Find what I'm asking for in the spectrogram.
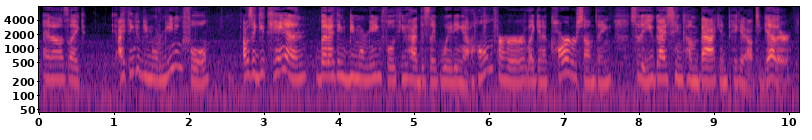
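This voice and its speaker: A woman's voice: mid-range voice, fast talker, slight background noise. A young woman casually telling a story from her customer service job, acting out the people in it. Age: young adult. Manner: animated retelling, acts out quotes. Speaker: storyteller in a clip.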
